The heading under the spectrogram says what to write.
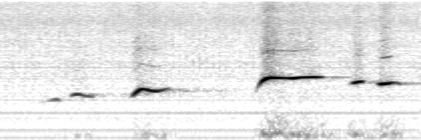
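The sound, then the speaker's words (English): Someone whistles an old hymn tune, a slow, simple melody, a few sustained notes gliding upward and holding, clear over a low steady hum, with no talking. “He said, I was just whistling one of the old hymns, you know, whatever it was.”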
